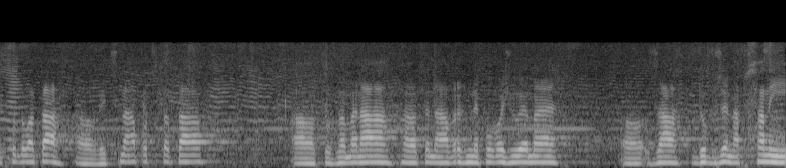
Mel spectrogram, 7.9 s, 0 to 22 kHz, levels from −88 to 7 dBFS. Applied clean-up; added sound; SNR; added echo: none; Buzz; 16 dB; none.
